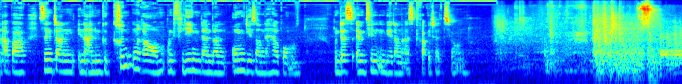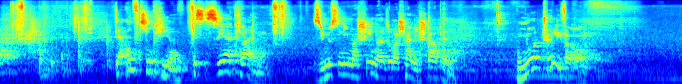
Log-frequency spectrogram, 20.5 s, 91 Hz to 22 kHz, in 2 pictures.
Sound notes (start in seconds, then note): 8.7 metallic sounds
